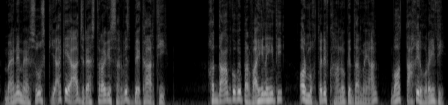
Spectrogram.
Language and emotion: Urdu, disgusted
